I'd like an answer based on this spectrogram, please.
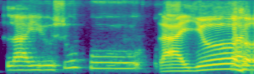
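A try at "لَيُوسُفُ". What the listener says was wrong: Layu panjang. La Yusufu wa akhuhu. Pendek punya ya. Yusufu.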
